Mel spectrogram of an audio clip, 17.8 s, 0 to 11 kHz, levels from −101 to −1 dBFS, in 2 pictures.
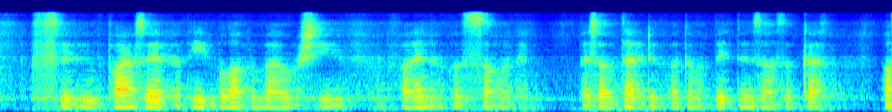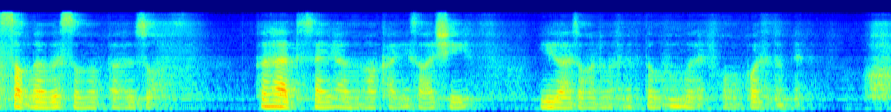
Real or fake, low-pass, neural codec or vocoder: fake; 7.2 kHz; codec, 16 kHz, 0.2 kbps, FocalCodec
